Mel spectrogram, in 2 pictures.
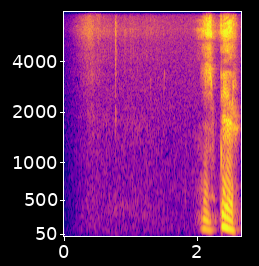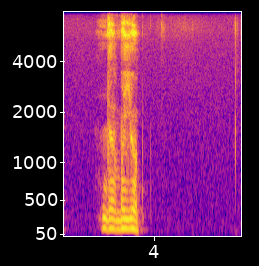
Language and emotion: Russian, angry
